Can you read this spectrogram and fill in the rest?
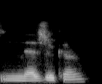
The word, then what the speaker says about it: Nezuko: His sister, is it Nezuko? Is that how you say it? – It's Nezuko.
